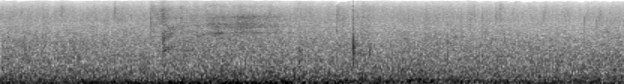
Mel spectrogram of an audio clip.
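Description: Rain sound effect: a steady hiss of falling rain with no speech over it.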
